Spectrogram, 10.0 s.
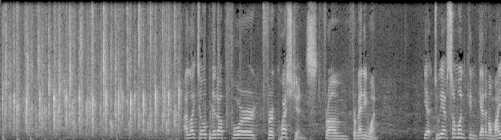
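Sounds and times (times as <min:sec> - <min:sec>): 
audience applause for a panel of speakers: 0:00.0 - 0:03.7
speech: 0:03.7 - 0:07.7, 0:08.5 - 0:10.0.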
